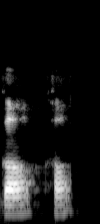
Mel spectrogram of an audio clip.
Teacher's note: क, ख में कंपन नहीं हो रहा है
